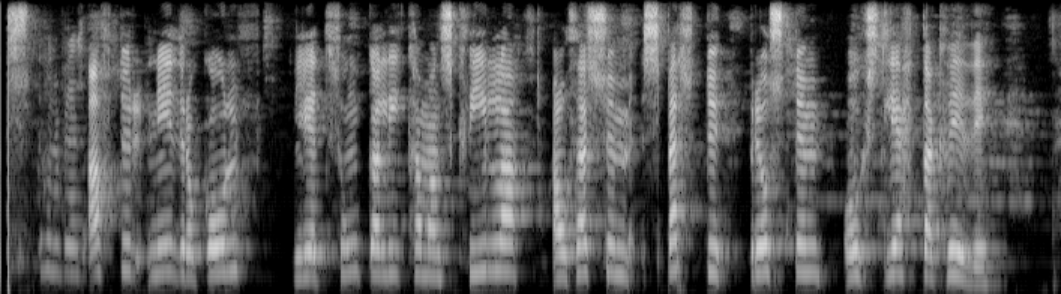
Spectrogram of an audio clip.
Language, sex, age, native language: Icelandic, female, 17, Icelandic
